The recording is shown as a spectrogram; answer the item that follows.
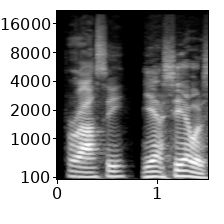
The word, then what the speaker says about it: Coraci: Coraci. Yeah, see, I would have said that Mhm. wrong. I would have gone with the Coraci, but it's Coraci.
